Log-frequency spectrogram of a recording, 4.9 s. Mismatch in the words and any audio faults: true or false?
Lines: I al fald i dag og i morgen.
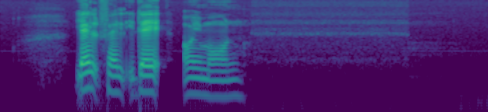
false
